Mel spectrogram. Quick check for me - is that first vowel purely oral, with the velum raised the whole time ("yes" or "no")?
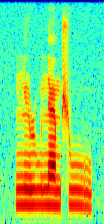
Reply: no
